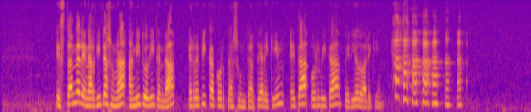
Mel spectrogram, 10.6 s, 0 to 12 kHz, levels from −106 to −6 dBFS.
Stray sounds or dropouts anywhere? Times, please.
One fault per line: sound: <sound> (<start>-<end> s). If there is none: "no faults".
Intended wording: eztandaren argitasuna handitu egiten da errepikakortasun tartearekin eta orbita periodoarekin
sound: laugh (7.8-9.4 s)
